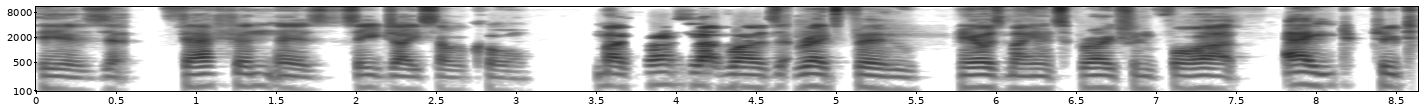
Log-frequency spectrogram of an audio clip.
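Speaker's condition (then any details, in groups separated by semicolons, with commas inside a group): Down syndrome; later diagnosed with autism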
